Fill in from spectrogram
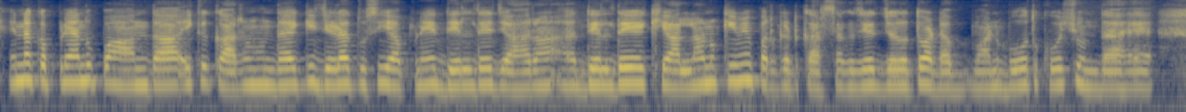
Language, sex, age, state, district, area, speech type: Punjabi, female, 45-60, Punjab, Ludhiana, urban, spontaneous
